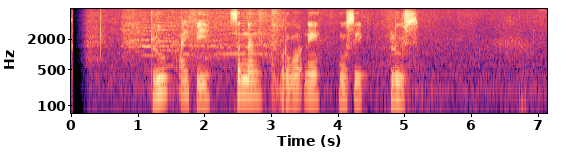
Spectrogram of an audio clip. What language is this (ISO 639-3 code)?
jav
